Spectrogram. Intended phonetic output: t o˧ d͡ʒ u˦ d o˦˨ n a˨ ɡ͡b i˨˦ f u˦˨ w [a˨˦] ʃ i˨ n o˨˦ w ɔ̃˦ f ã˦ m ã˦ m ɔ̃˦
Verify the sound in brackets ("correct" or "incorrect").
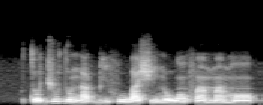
incorrect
